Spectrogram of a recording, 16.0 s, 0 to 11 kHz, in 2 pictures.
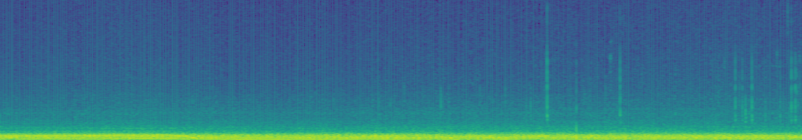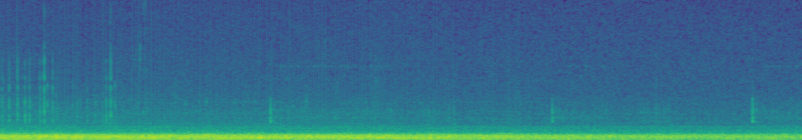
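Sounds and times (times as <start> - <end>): low rumble: 0.0 - 16.0
faint clicks: 7.3 - 9.5.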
